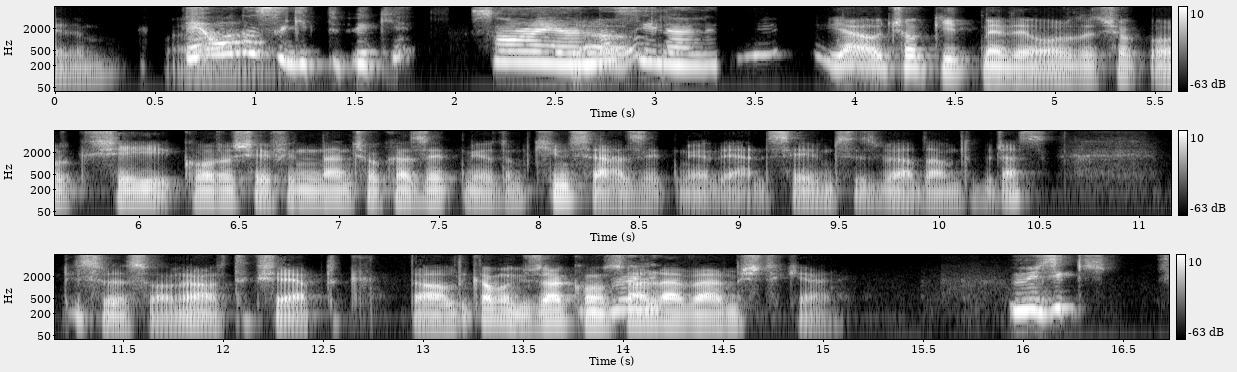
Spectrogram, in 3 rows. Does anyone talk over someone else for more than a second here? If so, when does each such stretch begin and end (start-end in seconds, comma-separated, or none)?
none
